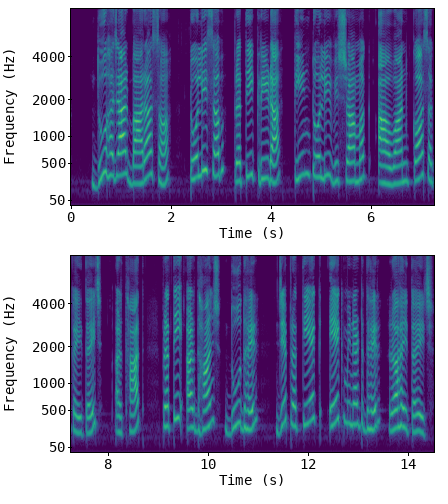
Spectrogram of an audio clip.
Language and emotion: Maithili, neutral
